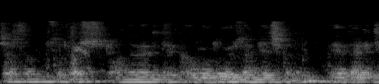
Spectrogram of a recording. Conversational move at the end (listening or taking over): listening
